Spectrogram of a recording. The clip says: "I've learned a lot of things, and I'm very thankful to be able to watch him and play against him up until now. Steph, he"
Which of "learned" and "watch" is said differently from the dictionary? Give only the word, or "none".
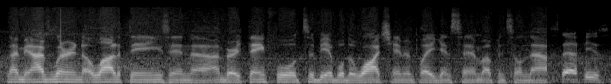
none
